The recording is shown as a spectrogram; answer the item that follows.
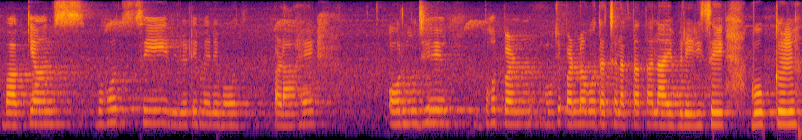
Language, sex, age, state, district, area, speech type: Hindi, female, 18-30, Madhya Pradesh, Hoshangabad, rural, spontaneous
